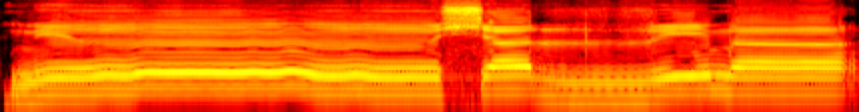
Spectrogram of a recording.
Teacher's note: اخفاء یعنی ناک میں آواز چھپا کر غنہ کیا جاتا ہے، اس کو کہتے ہیں اخفاء۔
